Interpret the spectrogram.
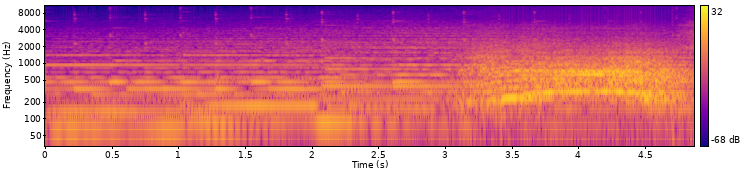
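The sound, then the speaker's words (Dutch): A few cows low in a farmer's barn near Amsterdam, with several long, deep moos overlapping one after another, growing louder and rougher toward the end. No one speaks. “We spreken hem in de stal waar nog een paar van zijn koeien lopen.”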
